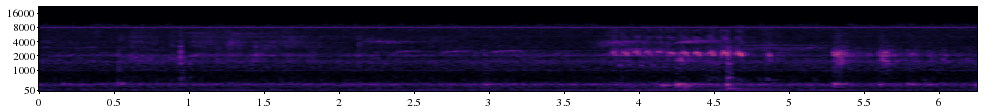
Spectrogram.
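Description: Songbirds chirping faintly, with a quick trill of notes about four seconds in, and a few sharp knocks between about four and five and a half seconds in, over a steady low hum.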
